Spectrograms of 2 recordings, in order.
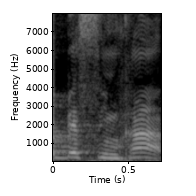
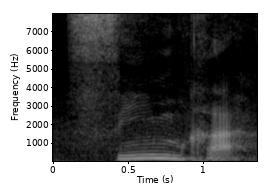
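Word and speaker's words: בשמחה: Mas toda transliteração em hebraico, quando você tem essas letras CH, a pronúncia é com som de 2 R's. E é um som gutural.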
